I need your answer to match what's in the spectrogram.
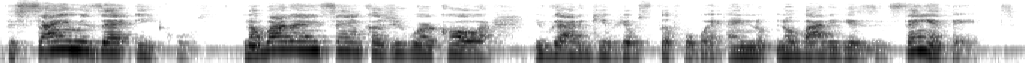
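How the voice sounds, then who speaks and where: A woman with a lower-set voice talks to her viewers while she eats on camera. She keeps it casual and folksy, repeats her phrases and drifts into preachy asides. A faint hum sits under her voice. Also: normal speed, creaky. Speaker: vlogger.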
